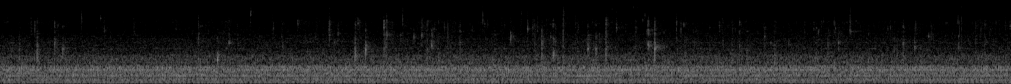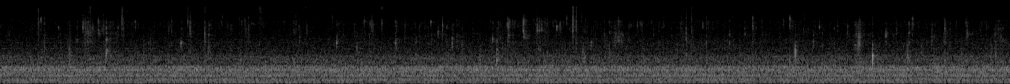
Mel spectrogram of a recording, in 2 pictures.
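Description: Egg rolls frying in shallow oil in a frying pan: a steady sizzle and bubbling, with scattered small crackles and pops, over a steady low hum.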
